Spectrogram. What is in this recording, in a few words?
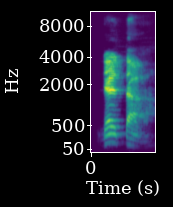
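"delta", Malay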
